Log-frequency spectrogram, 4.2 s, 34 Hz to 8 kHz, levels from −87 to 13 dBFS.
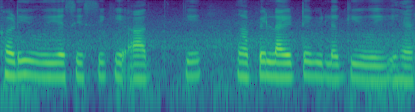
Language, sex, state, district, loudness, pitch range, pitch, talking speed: Hindi, female, Haryana, Rohtak, -17 LUFS, 175-195 Hz, 185 Hz, 175 wpm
